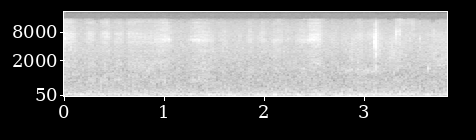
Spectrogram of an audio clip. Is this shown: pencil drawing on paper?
yes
